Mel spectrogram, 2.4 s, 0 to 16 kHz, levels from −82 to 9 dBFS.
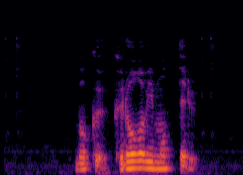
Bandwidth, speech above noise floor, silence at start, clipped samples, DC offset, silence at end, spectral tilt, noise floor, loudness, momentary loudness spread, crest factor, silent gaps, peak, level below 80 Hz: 6.8 kHz; 43 dB; 0.75 s; under 0.1%; under 0.1%; 0.5 s; -10.5 dB/octave; -65 dBFS; -24 LUFS; 18 LU; 16 dB; none; -8 dBFS; -58 dBFS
